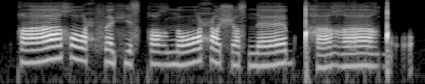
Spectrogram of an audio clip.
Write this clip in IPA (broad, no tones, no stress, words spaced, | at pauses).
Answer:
qaːχɔːħfɛfʲɛs qɔʁnɔːħɒ ʃɒsnɛːb ǃʰa ʁaːʁŋ͡ǃɔ̰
